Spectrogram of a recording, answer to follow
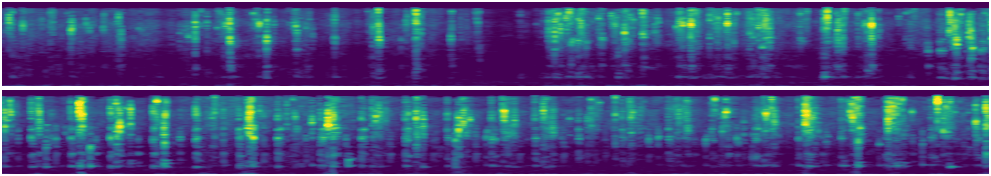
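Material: Plastic.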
